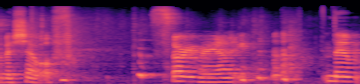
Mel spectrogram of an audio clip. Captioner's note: laughing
